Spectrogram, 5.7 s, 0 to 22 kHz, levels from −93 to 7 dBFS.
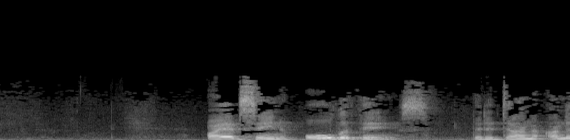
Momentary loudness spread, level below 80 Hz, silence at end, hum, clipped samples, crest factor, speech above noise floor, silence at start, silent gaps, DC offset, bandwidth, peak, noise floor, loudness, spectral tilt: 15 LU; -54 dBFS; 0 s; none; under 0.1%; 18 dB; 32 dB; 2.1 s; none; under 0.1%; 10 kHz; -6 dBFS; -53 dBFS; -22 LUFS; -5.5 dB/octave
